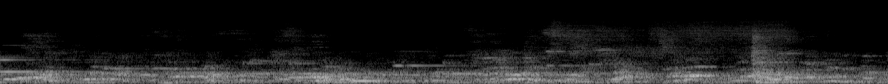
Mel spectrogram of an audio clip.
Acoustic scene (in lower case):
crowded indoor space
